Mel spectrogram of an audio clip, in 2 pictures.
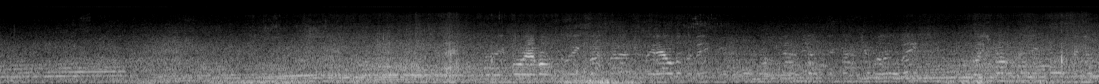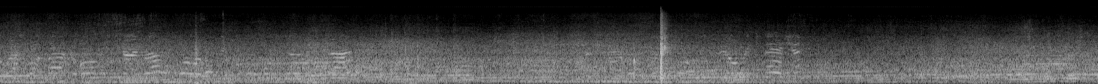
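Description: Racing car engines roar and rev around an outdoor track.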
